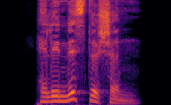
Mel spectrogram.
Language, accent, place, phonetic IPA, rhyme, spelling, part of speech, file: German, Germany, Berlin, [hɛleˈnɪstɪʃn̩], -ɪstɪʃn̩, hellenistischen, adjective, De-hellenistischen.ogg
- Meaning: inflection of hellenistisch: 1. strong genitive masculine/neuter singular 2. weak/mixed genitive/dative all-gender singular 3. strong/weak/mixed accusative masculine singular 4. strong dative plural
